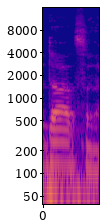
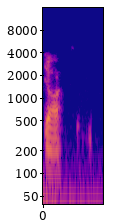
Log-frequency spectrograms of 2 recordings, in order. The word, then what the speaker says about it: Dachshund: That, yeah, the German pronunciation is dachshund, Dachshund. Whatever. with more phlegm than I have available at the moment.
